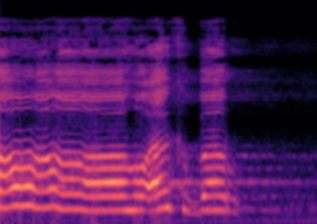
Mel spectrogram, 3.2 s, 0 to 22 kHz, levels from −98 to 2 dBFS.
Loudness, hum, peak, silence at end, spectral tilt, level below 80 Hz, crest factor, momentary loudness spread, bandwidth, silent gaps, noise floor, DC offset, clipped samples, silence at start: -26 LUFS; none; -12 dBFS; 0.8 s; -2 dB/octave; -68 dBFS; 16 dB; 10 LU; 16 kHz; none; -60 dBFS; under 0.1%; under 0.1%; 0 s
